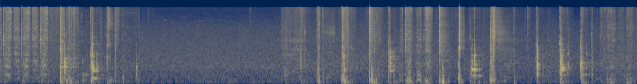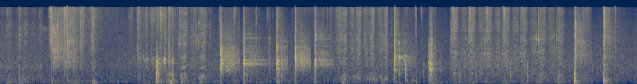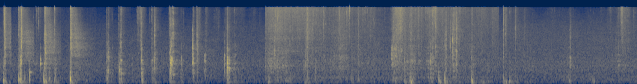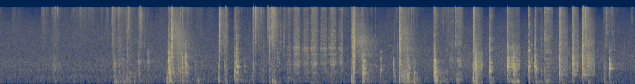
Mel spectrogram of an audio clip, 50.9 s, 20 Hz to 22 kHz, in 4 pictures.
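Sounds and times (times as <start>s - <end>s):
sticks and rocks knocking: 1.2s - 2.8s, 6.0s - 12.0s, 17.1s - 19.7s, 20.4s - 21.6s, 32.5s - 35.8s.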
